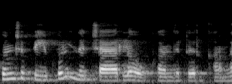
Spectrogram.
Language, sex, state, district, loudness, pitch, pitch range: Tamil, female, Tamil Nadu, Chennai, -16 LUFS, 210 Hz, 180-260 Hz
